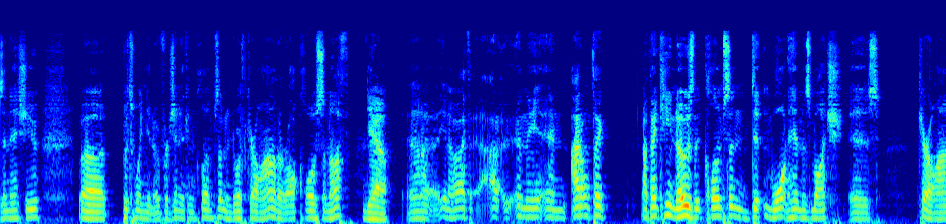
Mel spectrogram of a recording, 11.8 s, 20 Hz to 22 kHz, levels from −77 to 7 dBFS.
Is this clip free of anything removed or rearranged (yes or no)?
no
